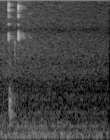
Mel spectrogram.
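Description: A computer mouse gives two quick, sharp clicks close together right at the start, faint and crisp, followed by quiet room hum.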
